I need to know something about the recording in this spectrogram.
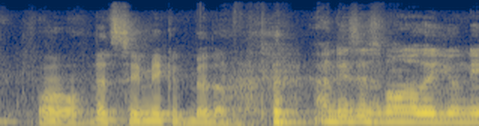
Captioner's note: chuckling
